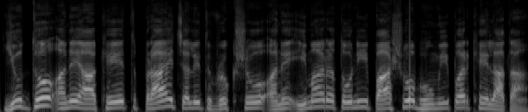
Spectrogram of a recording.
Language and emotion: Gujarati, neutral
